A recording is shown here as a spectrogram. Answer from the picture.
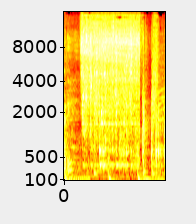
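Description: Water running for about a second, then stopping, over background music.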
